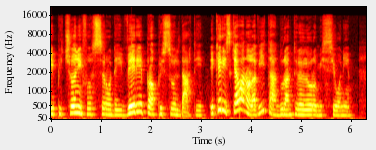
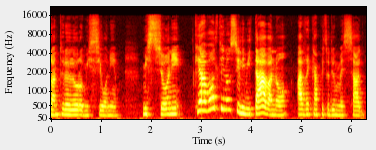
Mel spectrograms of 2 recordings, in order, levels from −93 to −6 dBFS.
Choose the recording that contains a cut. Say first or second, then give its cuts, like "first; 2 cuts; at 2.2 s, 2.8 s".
first; 1 cut; at 3.0 s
